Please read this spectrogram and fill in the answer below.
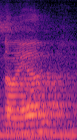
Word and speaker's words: Tenaya: My name's Tenaya. It rhymes with papaya, the fruit.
